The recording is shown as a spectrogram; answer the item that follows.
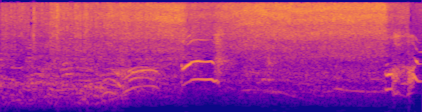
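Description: Hibachi griddle sizzling with a loud, rising hiss as liquid hits the hot steel, building from about a second in. The griddle flares up into tall flames near the end. A few short voices call out over the hiss.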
